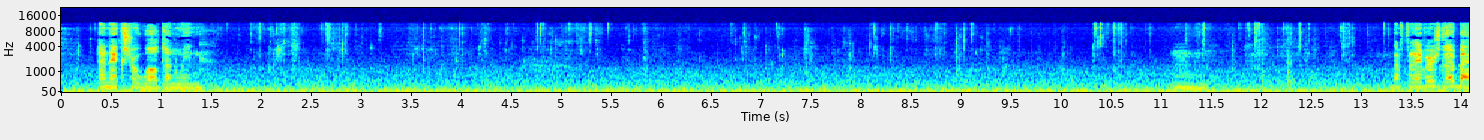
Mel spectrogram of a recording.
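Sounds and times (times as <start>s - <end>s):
car cabin rumble: 0.0s - 14.0s
chewing chicken wing: 1.9s - 13.2s.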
